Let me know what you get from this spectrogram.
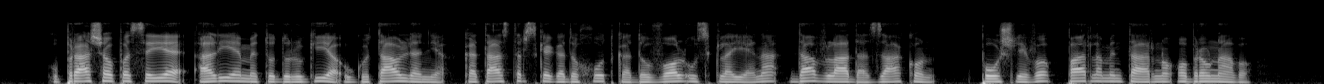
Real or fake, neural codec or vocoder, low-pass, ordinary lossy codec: real; none; 7.2 kHz; none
